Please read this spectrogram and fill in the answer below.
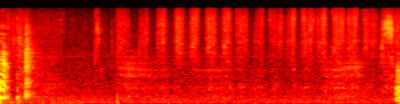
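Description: Flat paintbrush stroking gesso onto a card of layered paper in short, quick back-and-forth strokes, several a second.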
